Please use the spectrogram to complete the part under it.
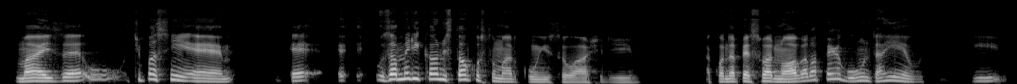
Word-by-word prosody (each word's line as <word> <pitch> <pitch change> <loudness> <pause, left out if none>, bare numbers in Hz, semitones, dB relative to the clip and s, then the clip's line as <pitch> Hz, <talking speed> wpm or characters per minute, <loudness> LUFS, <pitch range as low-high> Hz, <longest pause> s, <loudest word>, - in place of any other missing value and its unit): mas, 150 +1 +4
eh, 170 +1 +3
o 115 0 -9
tipo 210 +2 -4
assim, 220 -5 +1
eh 135 -4 +1 0.6
eh 175 - 0 0.3
eh, - - -9 0.3
os 195 +3 -4
americanos 245 -1 +5
estão 220 +2 +2
acostumados 140 - -4
com 115 - -5
isso, 110 0 -7
eu 105 -1 -3
acho 100 +2 -6
de 100 -2 -12 0.8
quando 130 0 -1
a 135 - +2
pessoa 150 0 +2
é 145 - 0
nova, 130 +3 +3
ela 205 +4 0
pergunta, 175 - -3
"E 175 -3 -2
aí, - - -3 0.6
e 150 +2 -9
150 Hz, 160 wpm, -23 LUFS, 130-200 Hz, 0.8 s, americanos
